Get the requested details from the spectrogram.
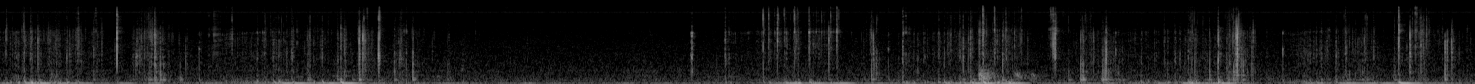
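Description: A utility-knife blade scrapes and shaves a solid white bar of soap with a dark red coating, held in the hand. Crisp, bright scratching ticks come in irregular bursts over a low, steady rumble, with quieter stretches between the bursts.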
